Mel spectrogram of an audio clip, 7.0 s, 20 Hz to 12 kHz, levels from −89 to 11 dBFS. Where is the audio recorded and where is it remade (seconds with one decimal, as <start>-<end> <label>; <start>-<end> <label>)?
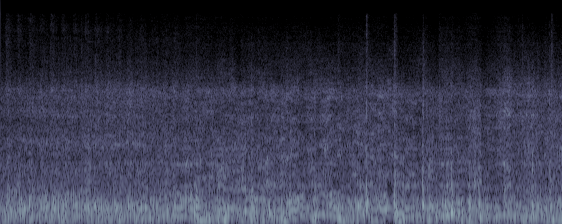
0.0-2.2 recorded; 2.2-6.4 remade; 6.4-7.0 recorded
